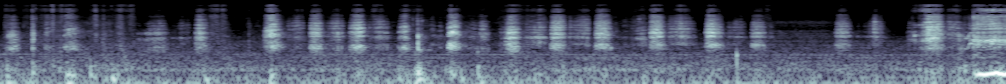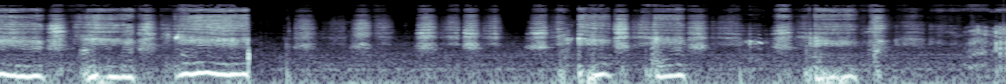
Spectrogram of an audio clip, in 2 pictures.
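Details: Pomeranian at play with a ball, also trimmed at home: steady rapid panting runs throughout, broken mid-way by a few short, low whimper-like tones before the huffing breaths resume.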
